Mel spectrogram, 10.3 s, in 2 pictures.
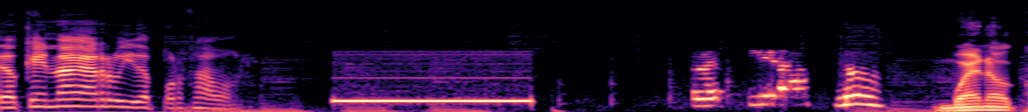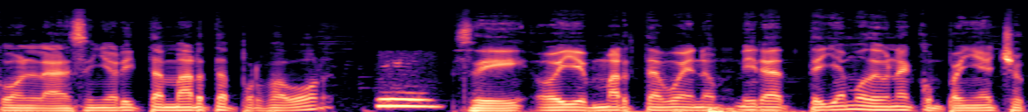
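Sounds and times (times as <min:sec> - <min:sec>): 
speech: 0:00.0 - 0:01.3, 0:03.4 - 0:10.2
telephone tone: 0:01.7 - 0:02.7.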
